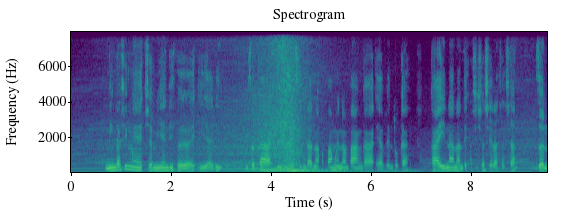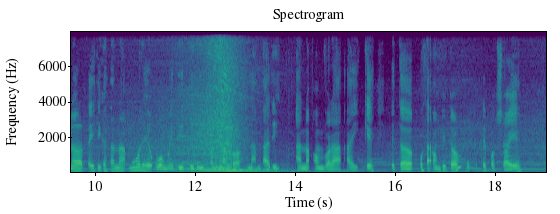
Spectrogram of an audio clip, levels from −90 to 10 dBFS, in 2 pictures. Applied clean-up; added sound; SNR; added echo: none; Motorcycle; 7 dB; none.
